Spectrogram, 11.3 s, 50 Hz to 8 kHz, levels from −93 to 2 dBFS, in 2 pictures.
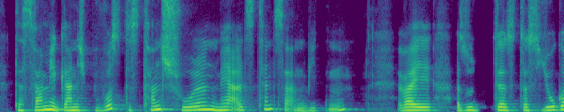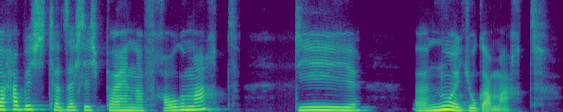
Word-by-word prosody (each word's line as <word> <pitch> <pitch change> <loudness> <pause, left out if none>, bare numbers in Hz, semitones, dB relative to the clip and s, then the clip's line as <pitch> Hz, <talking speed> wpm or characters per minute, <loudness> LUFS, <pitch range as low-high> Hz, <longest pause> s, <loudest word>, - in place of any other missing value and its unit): Das 210 0 -2
war 220 - +4
mir 255 -1 +7
gar 210 -1 +1
nicht 210 0 0
bewusst, 260 - -4
dass 205 +1 -5
Tanzschulen 250 -1 +2
mehr 225 +1 +2
als 220 0 -4
Tänze 285 +2 -3
anbieten, 245 +9 -7 0.4
weil 210 +2 +4 0.2
also, 200 +3 -1 0.2
das 215 -1 0
das 205 0 -4
Yoga 240 +4 +2
habe 265 -1 +2
ich 270 +1 -3
tatsächlich 225 0 -3
bei 205 -1 +1
'ner 195 -1 -3
Frau 200 +3 -4
gemacht, 270 +4 -1 0.6
die, 210 -1 +1 0.4
äh, 190 - -4
nur 245 +5 +7
Yoga 200 -4 -1
macht - - -11
220 Hz, 155 wpm, -19 LUFS, 210-255 Hz, 0.6 s, mir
